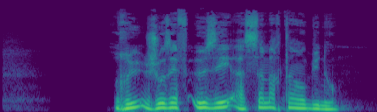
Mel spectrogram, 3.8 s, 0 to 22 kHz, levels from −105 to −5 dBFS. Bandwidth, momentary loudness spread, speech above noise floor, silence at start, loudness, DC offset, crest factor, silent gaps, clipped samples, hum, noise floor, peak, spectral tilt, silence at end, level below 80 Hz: 14.5 kHz; 6 LU; 43 dB; 1.15 s; -36 LUFS; under 0.1%; 16 dB; none; under 0.1%; none; -78 dBFS; -22 dBFS; -7 dB/octave; 0.4 s; -68 dBFS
